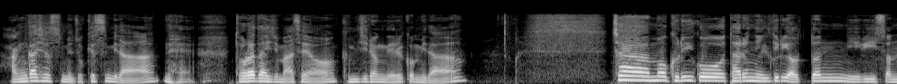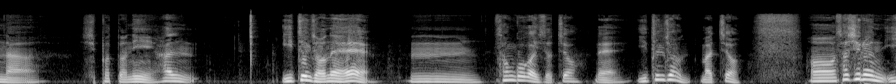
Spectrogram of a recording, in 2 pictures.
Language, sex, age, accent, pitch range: Korean, male, 20-39, native, 115-165 Hz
